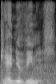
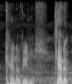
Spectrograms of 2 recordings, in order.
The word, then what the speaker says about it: Canna Venus: I think it's Canna Venus. So what am I saying? Like cannabis and then Venus. So what am I saying, though? You say like, can you Venus?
